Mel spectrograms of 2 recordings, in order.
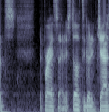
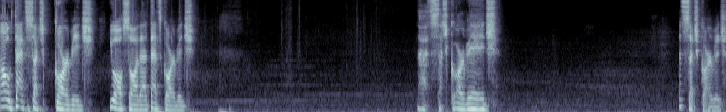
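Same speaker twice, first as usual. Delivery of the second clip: loud, slow, drawn-out, mad rant; 4 semitones higher, 6 dB louder than usual. Reacting to dying in a game fight just short of a kill: angry. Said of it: "I'm so mad right now".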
